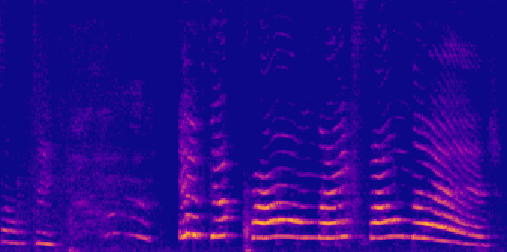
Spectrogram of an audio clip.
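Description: A young girl's high voice making drawn-out sung play sounds without clear words, ending in a long falling glide.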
